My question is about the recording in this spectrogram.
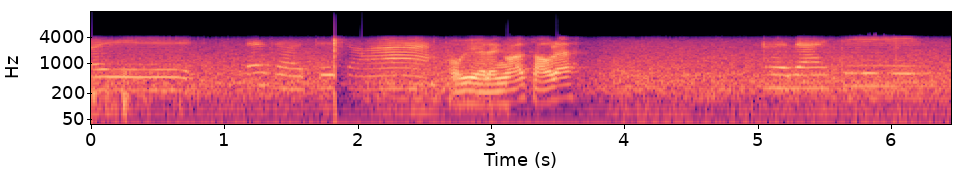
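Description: A toddler's voice reciting a Chinese poem in drawn-out, sing-song syllables, with a short click about two seconds in.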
